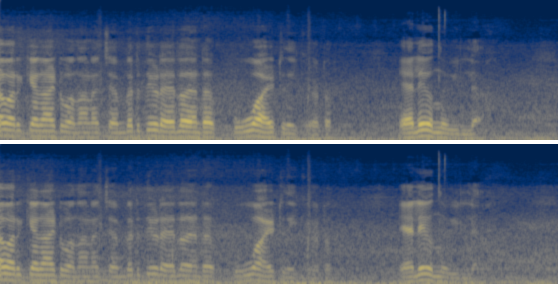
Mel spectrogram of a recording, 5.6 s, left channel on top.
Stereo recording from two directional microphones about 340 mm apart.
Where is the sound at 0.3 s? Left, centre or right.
Centre.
